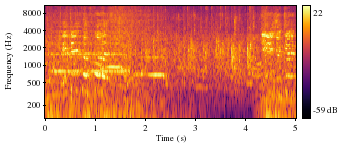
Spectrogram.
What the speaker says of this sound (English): can we have a bigger round of applause for that?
